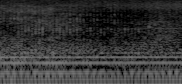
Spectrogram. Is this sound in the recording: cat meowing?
no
